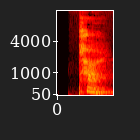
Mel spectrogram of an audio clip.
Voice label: "pai4", Chinese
